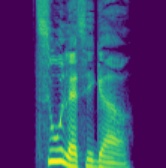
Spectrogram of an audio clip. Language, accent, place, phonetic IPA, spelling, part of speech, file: German, Germany, Berlin, [ˈt͡suːlɛsɪɡɐ], zulässiger, adjective, De-zulässiger.ogg
- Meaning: inflection of zulässig: 1. strong/mixed nominative masculine singular 2. strong genitive/dative feminine singular 3. strong genitive plural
